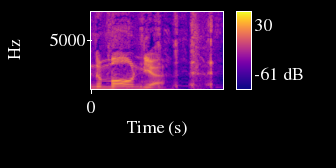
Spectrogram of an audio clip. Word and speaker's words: pneumonia: Pneumonia.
